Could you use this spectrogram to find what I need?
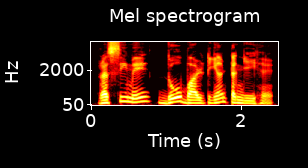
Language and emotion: Hindi, neutral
